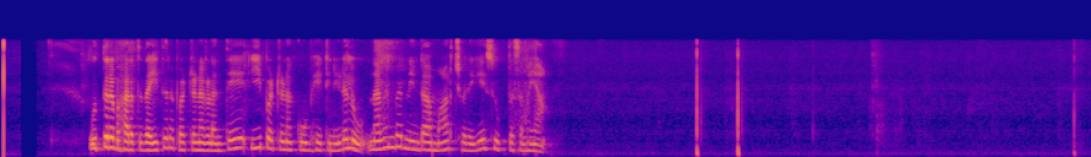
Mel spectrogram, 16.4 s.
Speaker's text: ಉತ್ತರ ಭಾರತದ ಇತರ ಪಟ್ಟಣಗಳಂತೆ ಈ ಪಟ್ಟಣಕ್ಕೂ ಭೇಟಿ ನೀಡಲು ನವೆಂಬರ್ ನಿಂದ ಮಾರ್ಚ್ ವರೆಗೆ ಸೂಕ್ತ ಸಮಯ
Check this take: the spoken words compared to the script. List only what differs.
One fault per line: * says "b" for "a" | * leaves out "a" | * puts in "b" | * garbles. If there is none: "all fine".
all fine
